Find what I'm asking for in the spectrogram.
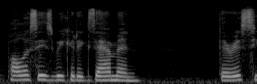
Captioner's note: speaking French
